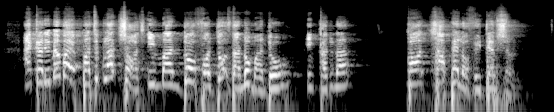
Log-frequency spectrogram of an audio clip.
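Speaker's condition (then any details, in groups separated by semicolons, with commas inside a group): No condition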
